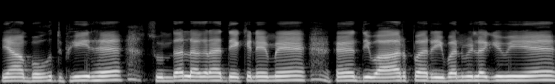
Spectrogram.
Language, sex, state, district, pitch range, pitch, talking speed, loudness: Hindi, male, Bihar, Katihar, 175-190 Hz, 185 Hz, 215 wpm, -12 LUFS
